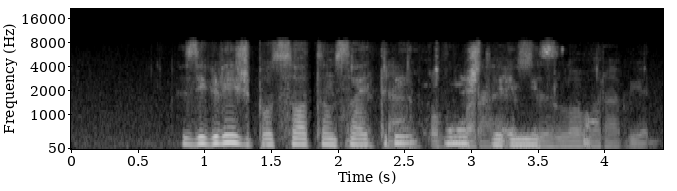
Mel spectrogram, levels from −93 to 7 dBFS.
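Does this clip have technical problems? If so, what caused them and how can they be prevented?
Yes. The clip is speech carried over a call path that limits the sound to about 8 kHz, and it has four kinds of fault.

Lost packet rebuilt from error correction, at 1.75–1.77 s and again at 1.83–1.85 s. In each case one 20 ms packet failed to arrive, and the decoder played the low-bitrate backup copy carried inside the following packet. The audio continues without a gap, but those frames sound briefly rougher and noisier. That continuity separates this fault from concealment, where the missing sound is guessed rather than decoded. Stronger in-band error correction, or a less lossy network route, would reduce these events.

Short concealed packet loss, at 1.79–1.83 s, between the two rebuilt packets. Here about 20 ms of audio had no backup copy. The receiver covered the hole by extending the preceding sound and then blending back into the real signal, which leaves a short smear or wobble. 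Unlike the rebuilt frames, this audio is extrapolated, so its detail can be wrong and not merely coarse. A larger jitter buffer and error correction sized for burst losses would help prevent it.

Speech suppressed in double talk, across 2.12–3.95 s, affecting around one and a half seconds of that span. The level drops by up to about 15 dB, with the sound dipping. This is most likely the echo canceller ducking the talker while the far side was also active. It is gain pumping tied to overlapping activity, not a network gap, because the audio keeps flowing but quietens. An echo canceller with better double-talk detection, or a headset on the talker's side, would avoid this.

Echo leak, at 2.50–2.69 s. A faint copy of the sound returns about 0.36 s late, at about 25 dB below the main signal. This is likely loudspeaker pickup that the far end's canceller failed to remove. The fixed delay and the repetition of earlier material distinguish it from reverberation, which would trail off smoothly rather than arrive as a separate copy. 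Headphones at the far end, or better-tuned echo cancellation there, would prevent it.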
